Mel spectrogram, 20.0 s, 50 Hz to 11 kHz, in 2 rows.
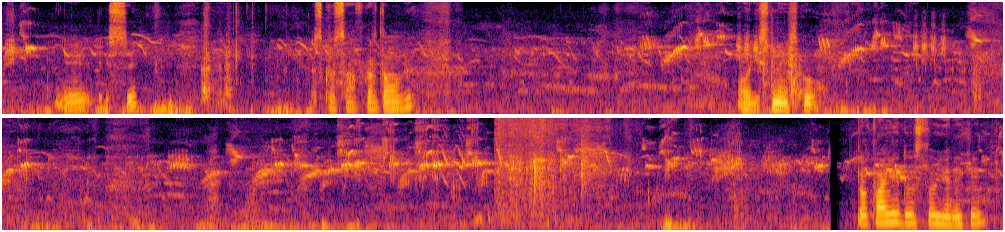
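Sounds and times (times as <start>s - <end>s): birds chirping: 0.0s - 20.0s
rustling: 14.9s - 16.4s.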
